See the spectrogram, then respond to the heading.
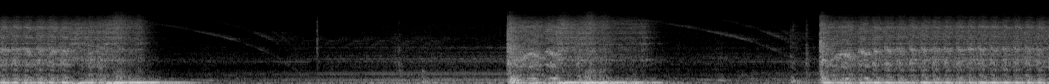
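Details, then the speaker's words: Jeep TJ with 5.3 V8 swap on first fire-up, running off a jump box, MAF sensor disconnected: repeated cranking with weak attempts to fire, never catching; owner suspects the fuel pump isn't shutting off, possibly the VATS. "Fuel pump, power up to the front. She's trying."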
